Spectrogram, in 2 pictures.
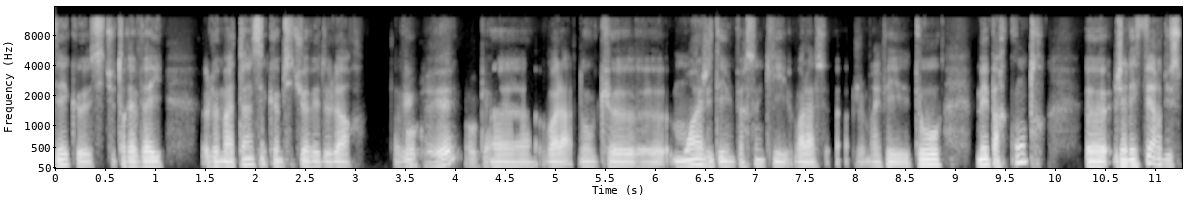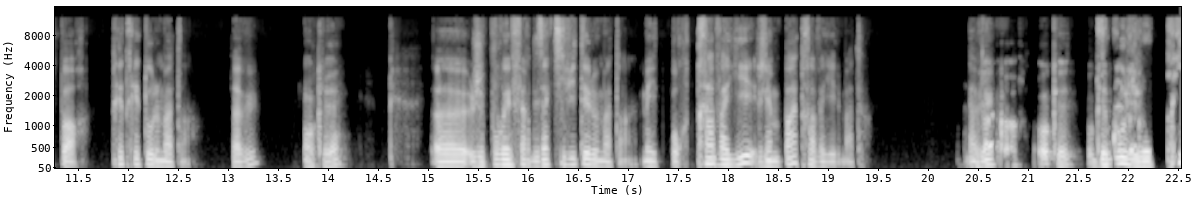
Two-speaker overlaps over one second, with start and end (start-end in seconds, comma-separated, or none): none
